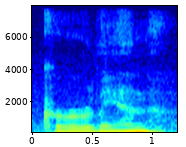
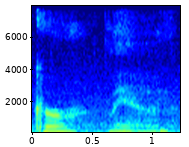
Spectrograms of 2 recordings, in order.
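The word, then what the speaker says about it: Kirlian: Semyon Kurlian, that's how to pronounce it right, Kurlian, a Soviet electronics engineer, found he could photograph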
